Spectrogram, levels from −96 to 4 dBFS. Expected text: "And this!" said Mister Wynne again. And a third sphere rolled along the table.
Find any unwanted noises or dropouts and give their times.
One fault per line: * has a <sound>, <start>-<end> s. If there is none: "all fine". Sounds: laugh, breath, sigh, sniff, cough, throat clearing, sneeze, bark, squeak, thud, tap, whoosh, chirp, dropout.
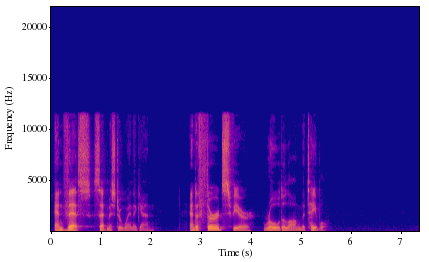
all fine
